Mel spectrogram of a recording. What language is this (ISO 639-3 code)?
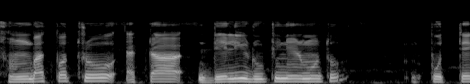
ben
